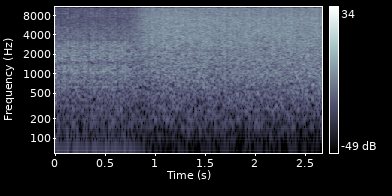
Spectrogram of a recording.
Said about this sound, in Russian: Это город Бонн в земле Северный Рейн-Вестфалия. Здесь в центре города вышла из берегов река Рейн. Некоторые улицы напоминают бурные горные потоки, затоплены подвалы домов.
